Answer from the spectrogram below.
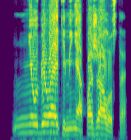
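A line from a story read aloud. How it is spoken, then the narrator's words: Pleading. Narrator (Russian): взмолился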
